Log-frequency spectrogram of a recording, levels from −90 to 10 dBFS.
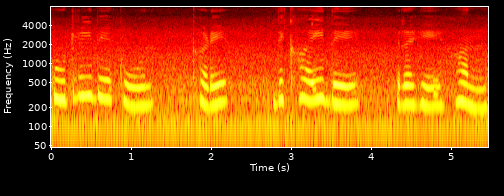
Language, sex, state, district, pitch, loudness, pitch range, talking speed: Punjabi, female, Punjab, Kapurthala, 230 Hz, -14 LUFS, 215-270 Hz, 85 wpm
